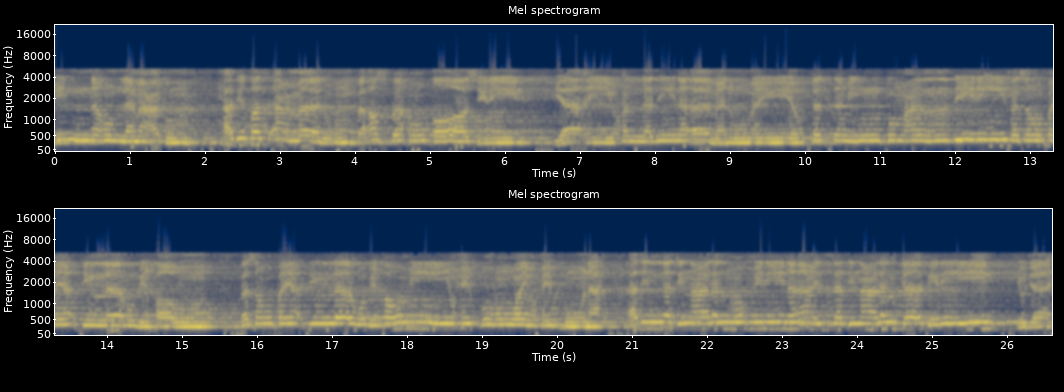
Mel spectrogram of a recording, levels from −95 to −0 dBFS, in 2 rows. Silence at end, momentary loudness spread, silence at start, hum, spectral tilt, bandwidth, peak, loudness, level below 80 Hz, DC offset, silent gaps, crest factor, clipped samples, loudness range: 0 s; 5 LU; 0 s; none; -5.5 dB/octave; 6 kHz; -4 dBFS; -19 LUFS; -52 dBFS; under 0.1%; none; 14 dB; under 0.1%; 2 LU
